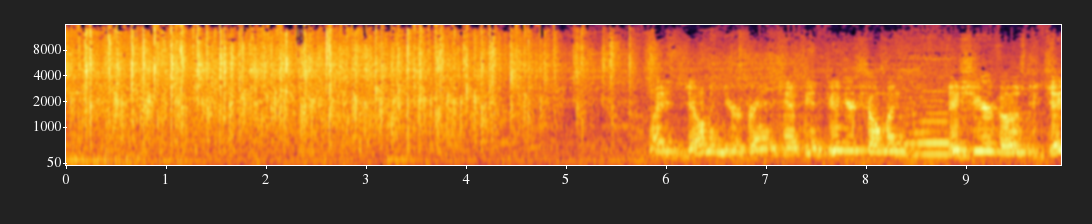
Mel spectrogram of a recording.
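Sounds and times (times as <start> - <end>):
crowd applauding young contestants: 0.0 - 5.8
murmur of voices: 3.0 - 9.9
speech: 5.9 - 9.9.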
